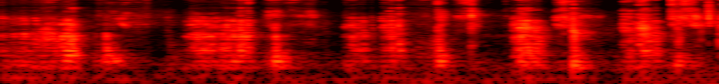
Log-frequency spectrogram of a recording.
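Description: Scissors snip through paper being cut for Kente cloth weaving, a close, steady run of short crisp cuts with brief pauses between them, and no talking.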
